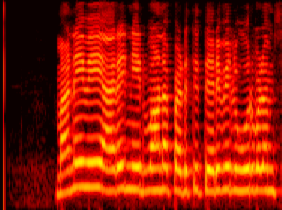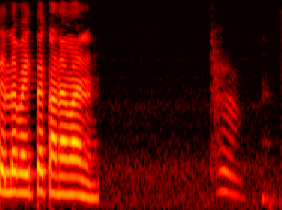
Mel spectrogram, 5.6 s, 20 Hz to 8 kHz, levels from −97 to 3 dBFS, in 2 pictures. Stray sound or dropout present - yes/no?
yes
